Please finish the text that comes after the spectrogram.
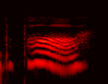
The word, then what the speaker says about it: Papa: be about my allowance from Papa he accented the second syllable he always send it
